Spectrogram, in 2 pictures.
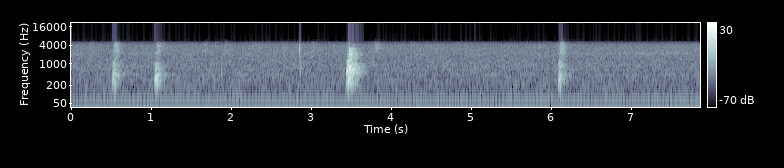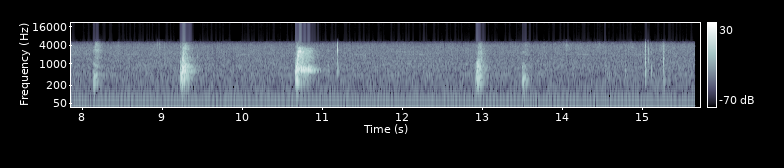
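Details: Dog barking at a wall, recorded on 3 March 2009; short sharp single barks spaced irregularly every one to three seconds, a few louder and fuller than the rest, over quiet background.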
